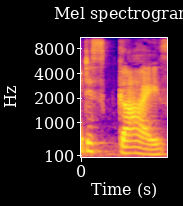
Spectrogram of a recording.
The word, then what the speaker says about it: disguise: And then disguise is also very hard because it's spelled with a G, but when you listen to it, it's like disguise. It's more like a K, so disguise.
